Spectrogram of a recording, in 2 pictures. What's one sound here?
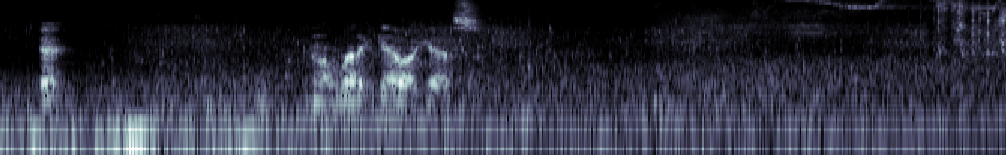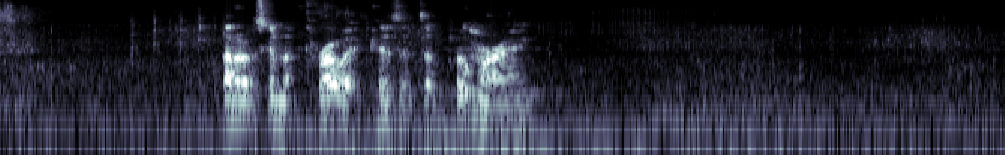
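Water gurgles and rumbles softly around a swimmer underwater.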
